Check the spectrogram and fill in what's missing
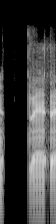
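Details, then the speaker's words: Laryngectomee speaking with an electrolarynx, tone setting left unchanged: two bursts of steady, flat mechanical buzzing voice. The speaker says a lower tone vibrates more and helps get through scar tissue and swelling early on. "But there's different brands. You could change the tone. I haven't changed the tone on this."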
